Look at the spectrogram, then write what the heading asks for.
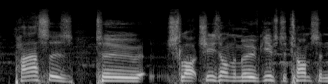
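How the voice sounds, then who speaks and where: The recording is dry and close with no echo, yet noticeable background noise is present. A man talks at a high pitch. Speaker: basketball commentator. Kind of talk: live sports play-by-play commentary.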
